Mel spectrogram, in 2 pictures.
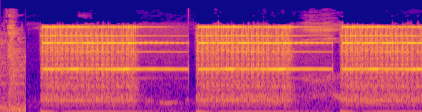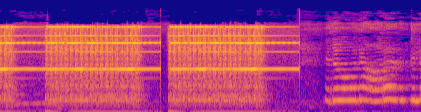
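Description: Alarm clock ringing with a steady electronic ring tone, about five long rings separated by short breaks; it stops about seven seconds in.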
